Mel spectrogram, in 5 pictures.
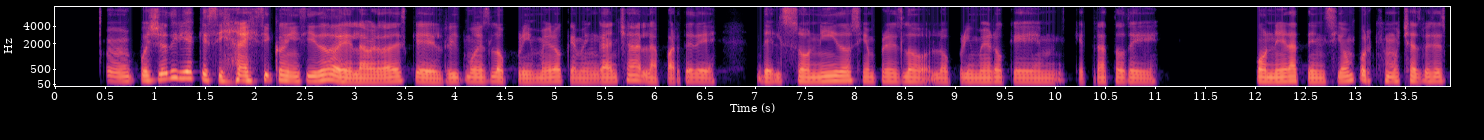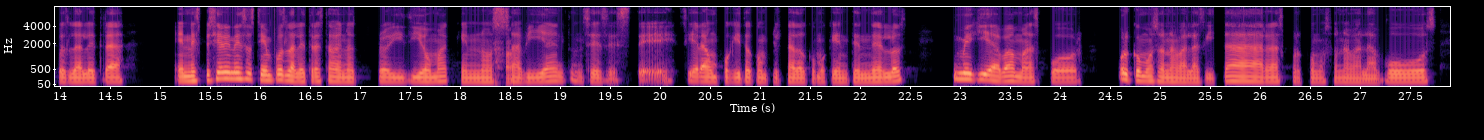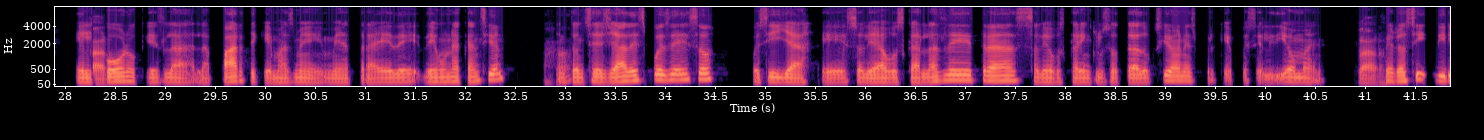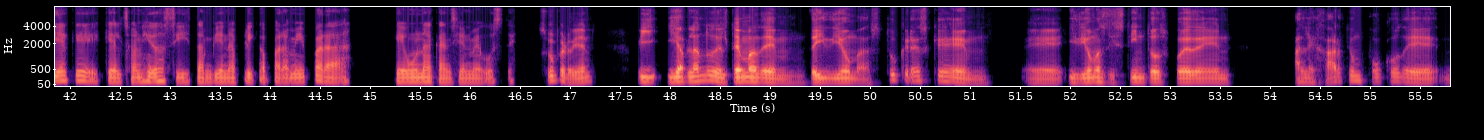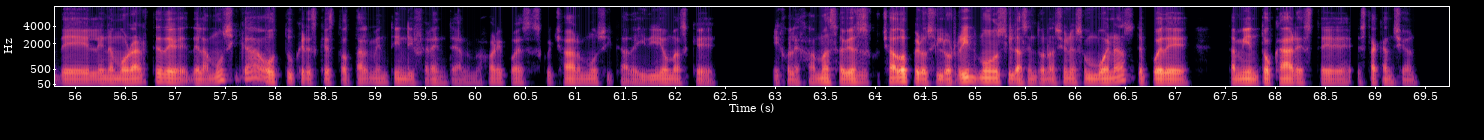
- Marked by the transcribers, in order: other background noise; laughing while speaking: "ahí"
- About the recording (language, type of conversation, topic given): Spanish, podcast, ¿Cuál es tu canción favorita y por qué te conmueve tanto?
